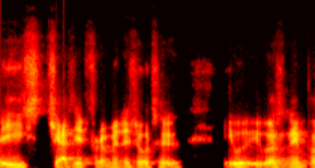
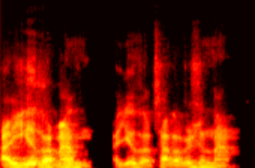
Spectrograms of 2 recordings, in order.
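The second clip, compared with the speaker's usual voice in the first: put-on very broad Scottish accent. Retelling what an older gentleman came over and asked him, broad Scottish accent. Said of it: "in a very broad Scottish accent said".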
